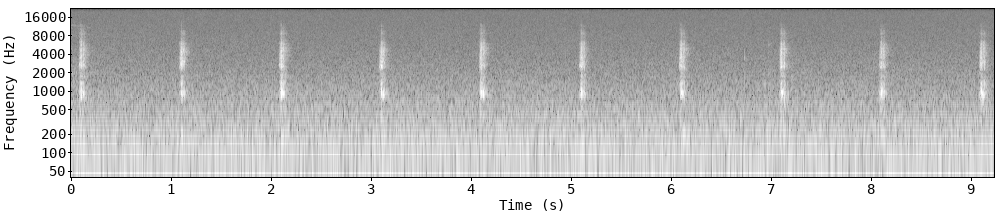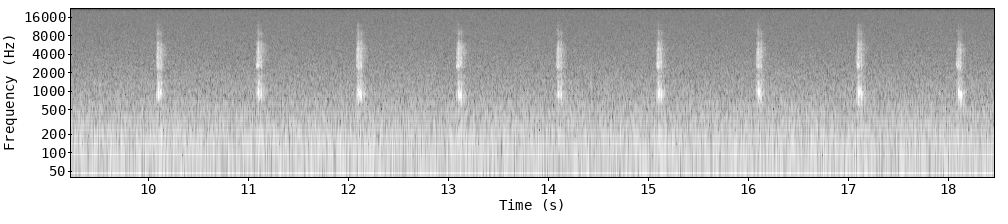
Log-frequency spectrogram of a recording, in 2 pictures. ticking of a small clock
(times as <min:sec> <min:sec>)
0:00.0 0:00.2, 0:01.1 0:01.3, 0:02.0 0:02.3, 0:03.0 0:03.3, 0:04.0 0:04.3, 0:05.0 0:05.3, 0:06.0 0:06.3, 0:07.0 0:07.3, 0:08.0 0:08.3, 0:09.0 0:09.3, 0:10.0 0:10.3, 0:11.0 0:11.3, 0:12.0 0:12.3, 0:13.0 0:13.3, 0:14.0 0:14.4, 0:15.0 0:15.3, 0:16.1 0:16.3, 0:17.0 0:17.3, 0:18.0 0:18.3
